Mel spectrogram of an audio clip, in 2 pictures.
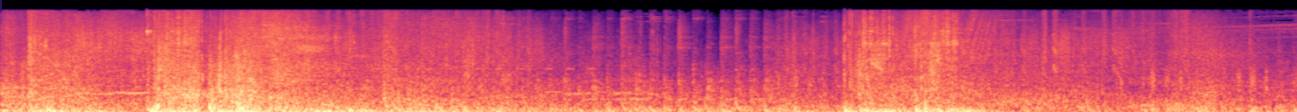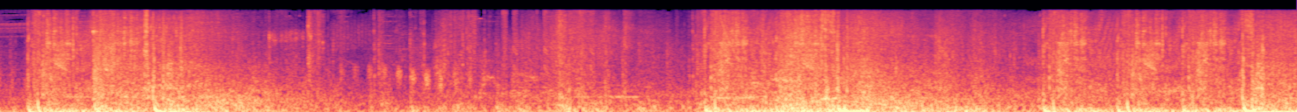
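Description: Gunshots blast in bursts with heavy booms.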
